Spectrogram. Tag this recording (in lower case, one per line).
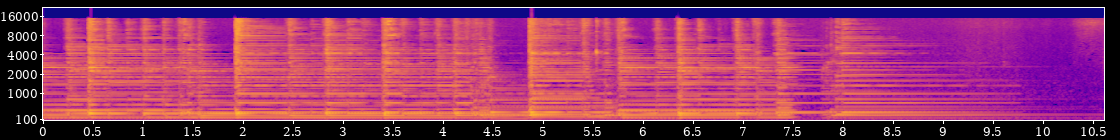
acoustic guitar
musical instrument
plucked string instrument
guitar
music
